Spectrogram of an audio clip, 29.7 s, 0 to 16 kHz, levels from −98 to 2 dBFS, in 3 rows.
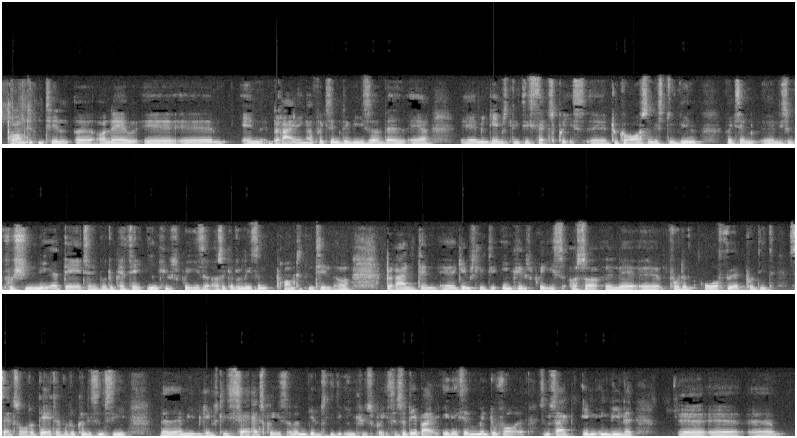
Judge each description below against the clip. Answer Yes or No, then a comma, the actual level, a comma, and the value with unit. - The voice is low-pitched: Yes, low, 120 Hz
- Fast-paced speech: No, average, 195 wpm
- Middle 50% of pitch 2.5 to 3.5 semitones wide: No, average, 3.9 semitones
